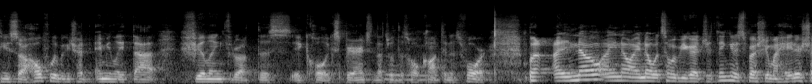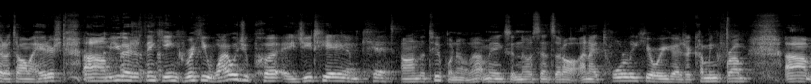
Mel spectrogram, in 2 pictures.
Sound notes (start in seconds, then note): 8.9 laughs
